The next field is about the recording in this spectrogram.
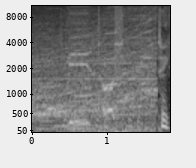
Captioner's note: distant screaming; buzzer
